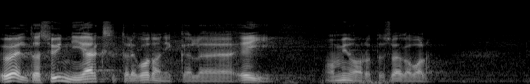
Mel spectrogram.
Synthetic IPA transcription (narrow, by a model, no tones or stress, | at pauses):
øe̞ld̪̥ɑsynʲːijærkset̪ːˑe̞le̞ko̞d̪ɑnikːˑe̞leej | o̞nminuɑrvɑt̪ːˑe̞svæɡ̥ɑvɑ̰le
